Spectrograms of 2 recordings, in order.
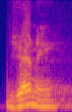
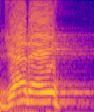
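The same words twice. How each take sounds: First: The name is said softly. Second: The name is shouted loudly.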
